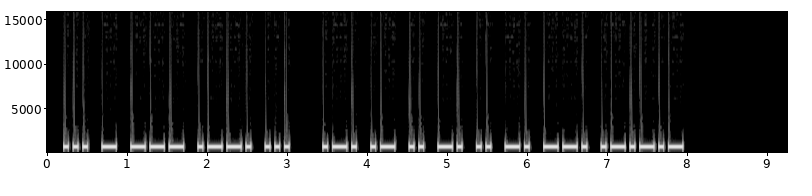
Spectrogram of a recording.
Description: Morse code, heard as a keyed tone, about 20 wpm, 700 Hz. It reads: STOPS RAINING.
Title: Sentences with 2-Word Phrases - Spoken Beginning - 20wpm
